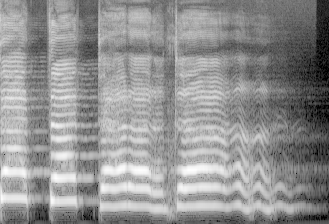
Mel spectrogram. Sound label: Output, Single Voice Melodic Loops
